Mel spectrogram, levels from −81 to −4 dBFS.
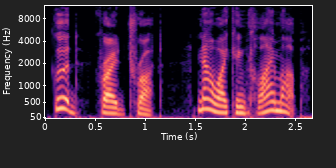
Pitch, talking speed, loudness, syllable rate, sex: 215 Hz, 180 wpm, -18 LUFS, 4.2 syllables/s, female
